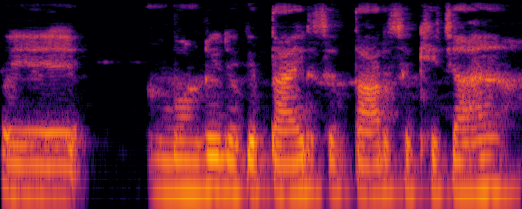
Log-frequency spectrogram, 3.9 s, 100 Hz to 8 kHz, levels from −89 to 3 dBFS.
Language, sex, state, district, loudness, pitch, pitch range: Hindi, male, Bihar, Jamui, -26 LUFS, 135 Hz, 130-140 Hz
